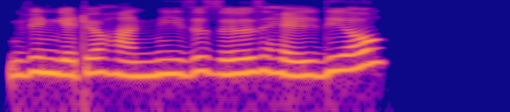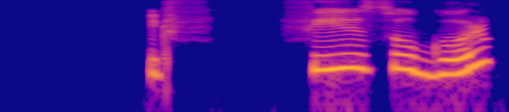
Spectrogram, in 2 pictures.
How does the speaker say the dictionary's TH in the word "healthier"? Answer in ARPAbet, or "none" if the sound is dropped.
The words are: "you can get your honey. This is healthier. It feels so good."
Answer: T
